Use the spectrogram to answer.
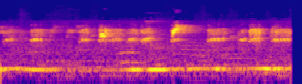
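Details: Red-whiskered bulbul uttering short chirps at an uneven pace, a couple of louder squeaky notes standing out, against a steady mechanical hum; sound cuts off abruptly at the end.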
